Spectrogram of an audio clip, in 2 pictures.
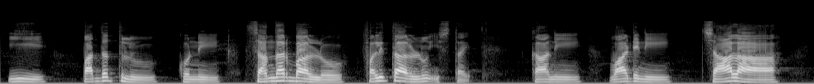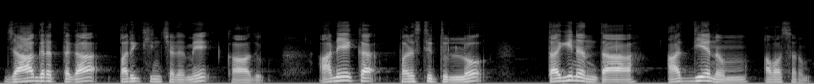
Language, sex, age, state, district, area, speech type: Telugu, male, 18-30, Andhra Pradesh, Sri Balaji, rural, spontaneous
